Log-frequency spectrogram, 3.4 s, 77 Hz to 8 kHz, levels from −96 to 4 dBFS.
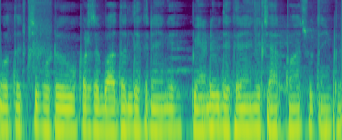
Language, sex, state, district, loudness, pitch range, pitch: Hindi, male, Uttar Pradesh, Jalaun, -12 LUFS, 110-115 Hz, 110 Hz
